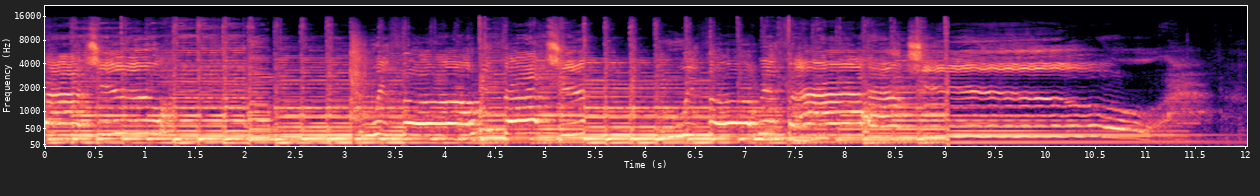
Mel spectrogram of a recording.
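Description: Acoustic guitar strummed in chords while a man sings over it. About nine seconds in, the singing and strumming stop on a final chord that rings on and fades away.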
